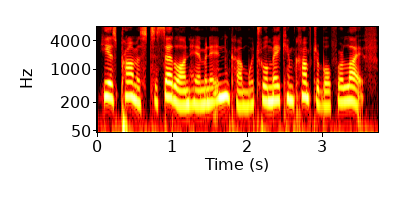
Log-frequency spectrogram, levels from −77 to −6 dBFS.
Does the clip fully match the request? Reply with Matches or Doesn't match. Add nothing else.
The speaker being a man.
Doesn't match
